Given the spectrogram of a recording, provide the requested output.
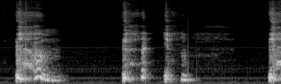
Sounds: Sniff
